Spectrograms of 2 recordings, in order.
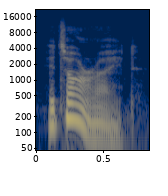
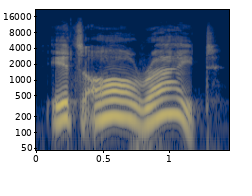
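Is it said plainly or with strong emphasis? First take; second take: plainly; strong emphasis. First: It is said gently, without extra emphasis. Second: It is said firmly, with extra emphasis.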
